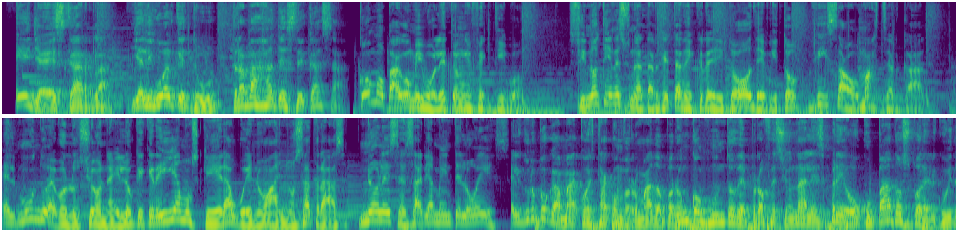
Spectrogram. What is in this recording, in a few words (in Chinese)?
外籍西语男 Youtube 广告 Video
